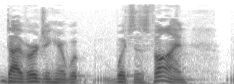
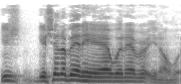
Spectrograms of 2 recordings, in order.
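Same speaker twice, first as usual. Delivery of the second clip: put-on New England accent, higher; 4 semitones higher, 5 dB louder than usual. Retelling what a man said when asked about the place, New England accent. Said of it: "in that New England accent".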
